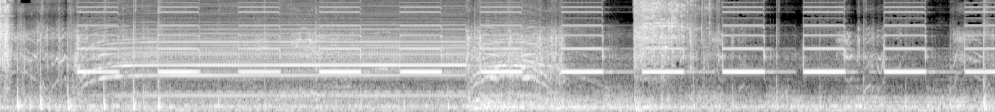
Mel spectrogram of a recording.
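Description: An alarm beeps in a steady repeating pattern.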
